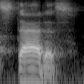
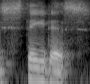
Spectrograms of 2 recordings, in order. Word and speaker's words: status: judges is about position it's about status or you could say status you could pronounce it either way oh he did have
